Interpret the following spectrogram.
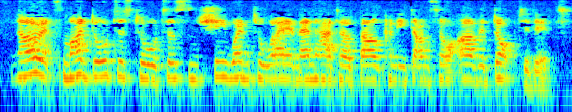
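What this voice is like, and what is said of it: British accent. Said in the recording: “I love your accent. I just absolutely love it.”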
